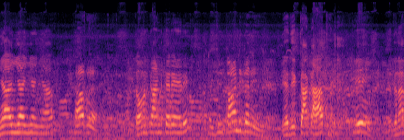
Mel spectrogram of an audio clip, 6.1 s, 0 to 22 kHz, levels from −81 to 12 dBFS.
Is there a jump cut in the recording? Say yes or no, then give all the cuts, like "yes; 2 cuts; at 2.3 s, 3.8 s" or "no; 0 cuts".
no; 0 cuts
